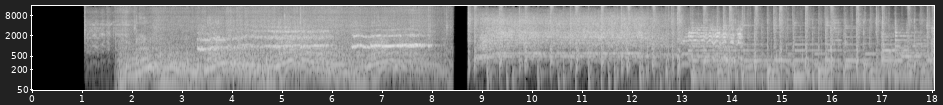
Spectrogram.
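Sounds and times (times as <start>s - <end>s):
car engine revving: 1.1s - 8.4s
tyres squealing: 3.3s - 8.2s, 8.9s - 14.4s.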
